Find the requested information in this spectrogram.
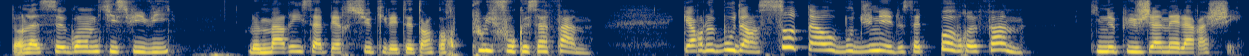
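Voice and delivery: usual speaking voice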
